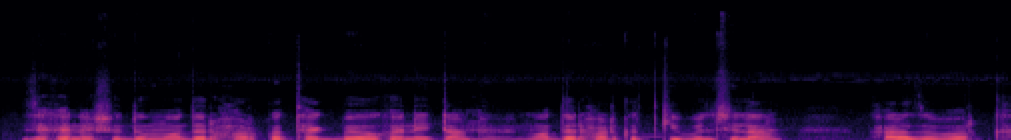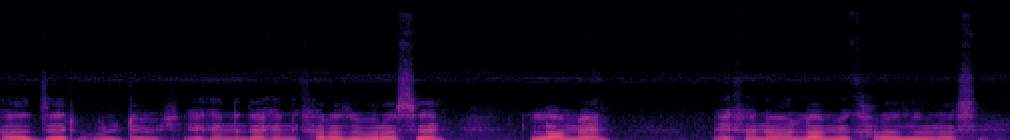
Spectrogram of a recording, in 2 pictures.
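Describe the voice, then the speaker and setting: A man's voice: on the high side, dry recording, dull audio. A man, teaching a spoken lesson and spelling out letters and vowel marks syllable by syllable. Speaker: Quran recitation teacher.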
